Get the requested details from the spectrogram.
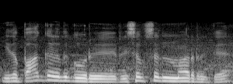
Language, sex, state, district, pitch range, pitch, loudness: Tamil, male, Tamil Nadu, Namakkal, 130-170 Hz, 150 Hz, -12 LUFS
